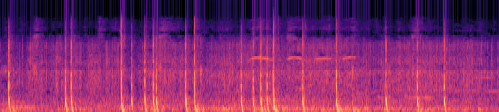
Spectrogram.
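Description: Fireworks going off: a rapid, irregular string of sharp bangs and pops, many per second, some louder than others.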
